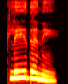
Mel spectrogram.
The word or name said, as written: ಕ್ಲೇದನೆ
